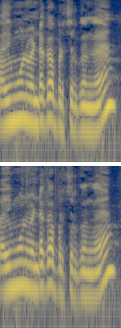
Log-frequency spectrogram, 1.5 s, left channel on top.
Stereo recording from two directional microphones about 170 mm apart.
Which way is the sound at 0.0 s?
40° left (ahead or behind).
